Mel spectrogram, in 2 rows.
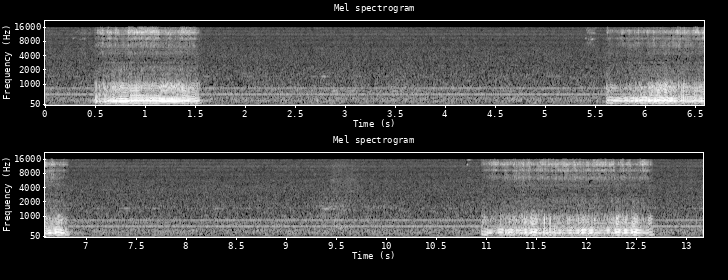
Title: Appa snoring like a log ~-3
